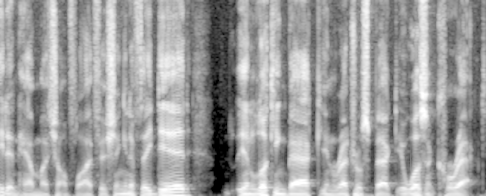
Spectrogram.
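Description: A man speaks with an American accent in a plain, everyday voice. His pitch is fairly low and his pace moderate. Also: ordinary pitch variation, very clean recording, silent background. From Indiana. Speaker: fly-fishing instructor. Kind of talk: casual interview. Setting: living room.

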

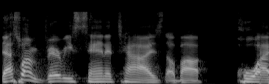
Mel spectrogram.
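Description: In a New York accent, a man speaks at a fairly quick pace with ordinary pitch variation, the sound dry and close with no echo against a quiet background. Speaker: motivational content creator. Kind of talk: casual chat. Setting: video call. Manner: animated.

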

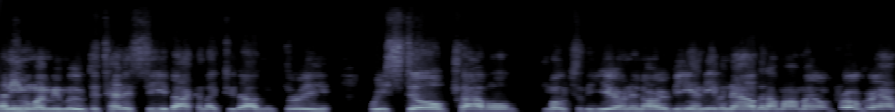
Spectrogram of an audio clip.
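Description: A man with a fairly high pitch talks very fast. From Washington D.C., US. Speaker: extreme kayaker. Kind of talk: interview, casual chat.

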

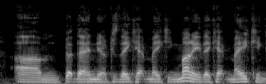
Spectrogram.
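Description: Speaking very fast with a British accent, a man keeps a medium pitch and a monotone, flat intonation on a very clean recording with a silent background. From Britain. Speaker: screenwriter. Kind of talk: casual chat.

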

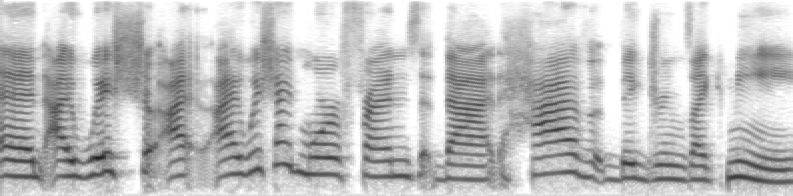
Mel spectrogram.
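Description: Very slow yet with hardly any pauses, a woman with a Texan accent speaks at a fairly high pitch in a bright, sharp tone with lively intonation. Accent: Texan American. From Texas. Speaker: podcast host. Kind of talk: casual interview. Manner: talkative.

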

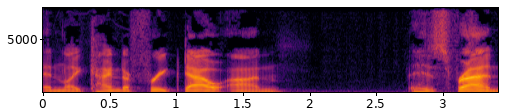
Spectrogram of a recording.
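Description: At a fairly slow pace, a man talks in a medium-pitched voice with a bright, sharp tone. His pitch varies in an ordinary way. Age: 30s. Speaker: podcast co-host. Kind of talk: casual chat. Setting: video call.

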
